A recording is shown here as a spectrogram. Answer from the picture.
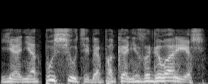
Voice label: angry; otis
